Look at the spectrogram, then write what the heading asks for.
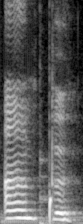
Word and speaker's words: un peu: Então, por exemplo, eu falo un peu. Un peu. Un peu. Un peu, que eu escrevo P-E-U, eu pronuncio E.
